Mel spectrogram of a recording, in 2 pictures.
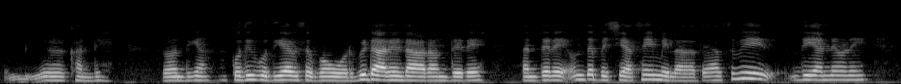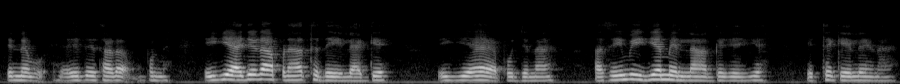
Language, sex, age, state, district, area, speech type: Dogri, female, 30-45, Jammu and Kashmir, Reasi, rural, spontaneous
